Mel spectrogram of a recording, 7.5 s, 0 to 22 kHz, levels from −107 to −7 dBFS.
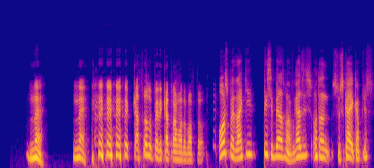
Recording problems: muffled; very; fading above 3 kHz
high frequencies cut off; slight; nothing above 8 kHz

